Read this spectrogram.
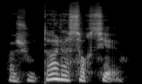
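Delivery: plain reading voice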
